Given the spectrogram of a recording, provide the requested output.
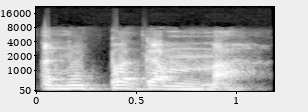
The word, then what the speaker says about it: anupagamma: Can you just say this anupagamma as well? Anupagamma. Anupagamma. Okay, right. Always remember that the short a, even though it is a short a, you never actually swallow it.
